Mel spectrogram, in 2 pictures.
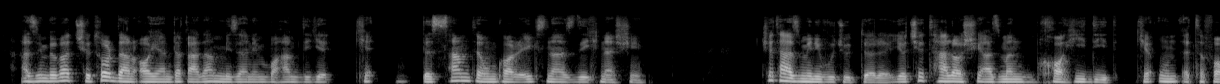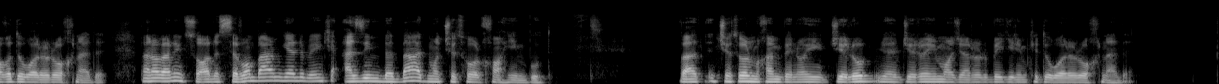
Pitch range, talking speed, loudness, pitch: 110-135 Hz, 160 wpm, -24 LUFS, 125 Hz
